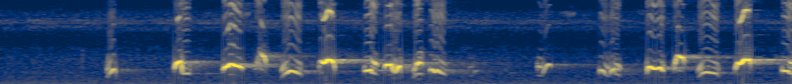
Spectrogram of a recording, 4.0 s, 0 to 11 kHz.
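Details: Wild streak-eared bulbul (Pycnonotus conradi) singing, recorded 28 July 2021 as a lure sound for red-whiskered bulbuls: bursts of quick, bubbly chirps and slurred whistles in irregular runs, with brief pauses between phrases.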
